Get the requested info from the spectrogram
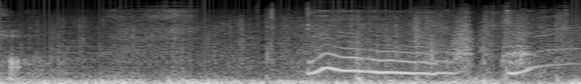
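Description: Alaskan malamute vocalizing: a short whining howl about a second in that jumps up and then slides slowly down in pitch, and a second one starting near the end, over a steady low rumble.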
